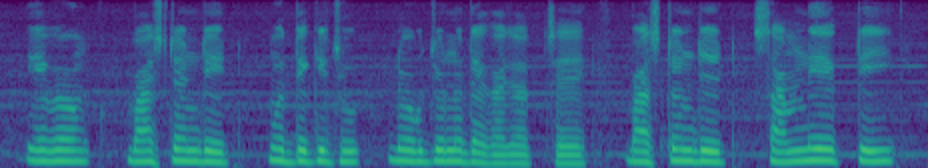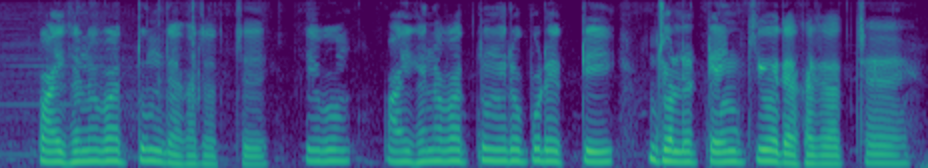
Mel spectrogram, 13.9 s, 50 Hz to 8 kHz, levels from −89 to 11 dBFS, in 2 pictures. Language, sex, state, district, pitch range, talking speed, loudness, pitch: Bengali, male, West Bengal, Paschim Medinipur, 165-190 Hz, 125 wpm, -26 LUFS, 180 Hz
